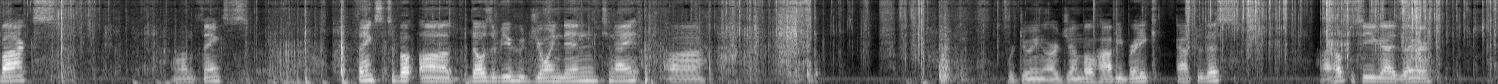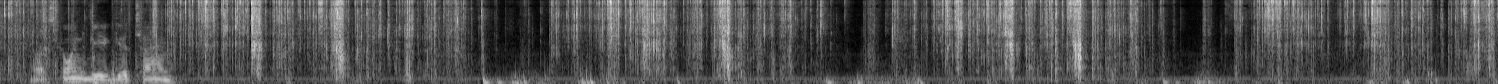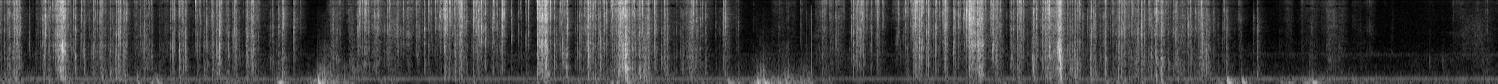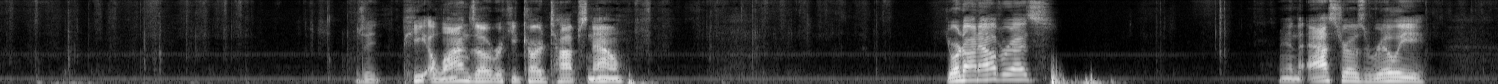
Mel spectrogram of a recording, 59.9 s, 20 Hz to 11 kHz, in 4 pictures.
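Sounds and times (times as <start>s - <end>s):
plastic and foil wrapping tearing: 6.0s - 10.1s, 11.8s - 26.6s, 27.2s - 37.2s, 38.1s - 42.2s.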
